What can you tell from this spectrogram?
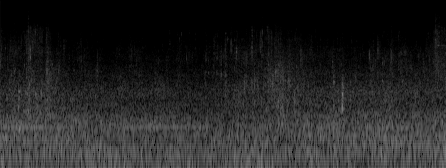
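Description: Steady wind buffeting the microphone, with small wind-driven waves lapping at the shore.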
